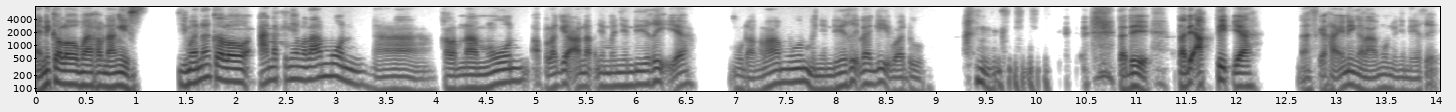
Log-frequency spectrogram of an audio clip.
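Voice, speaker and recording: A man's voice: mid-range voice, darkish tone, dry recording. A man, a father, casually giving parenting advice in a chatty way, laughing often and using many fillers. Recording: dry, dull lo-fi sound.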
